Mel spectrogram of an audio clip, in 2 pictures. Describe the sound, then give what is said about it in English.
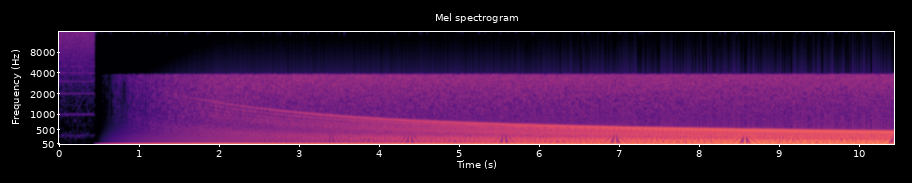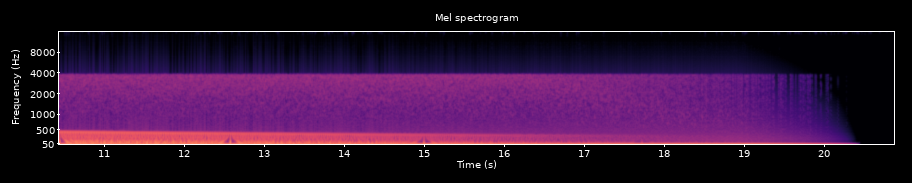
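A sonification of the Big Bang, covering the first 750,000 years of the universe, produced by John G. Kramer, Professor Emeritus of Physics at the University of Washington: a loud, continuous low roar with layered tones that glide slowly downward in pitch over about twenty seconds, then fade out. No voices. “That was the sound of the Big Bang, the first 750,000 years of our universe, give or take, produced by John G.”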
